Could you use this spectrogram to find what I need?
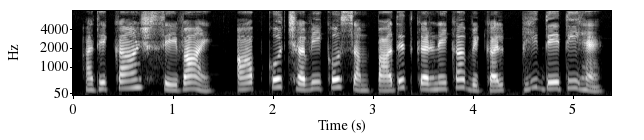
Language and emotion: Hindi, neutral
